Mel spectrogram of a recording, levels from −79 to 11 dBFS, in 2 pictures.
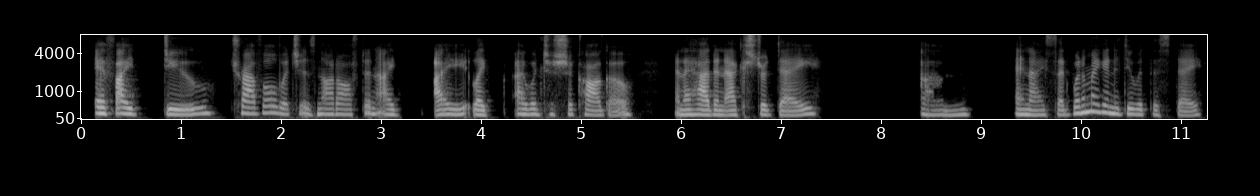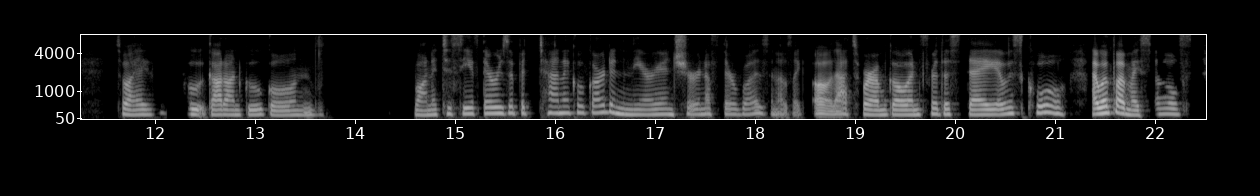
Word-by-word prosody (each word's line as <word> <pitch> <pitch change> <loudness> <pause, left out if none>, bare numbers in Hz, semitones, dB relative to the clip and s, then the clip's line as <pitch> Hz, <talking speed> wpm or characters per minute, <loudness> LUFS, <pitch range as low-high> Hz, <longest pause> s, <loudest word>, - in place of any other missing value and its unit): If 215 -1 +5
I 200 -3 +6 0.2
do 185 +5 +2
travel, 225 +1 0
which 190 -2 -4
is 195 -5 -5
not 190 0 -1
often, 180 +2 -3
I 175 -6 -1 0.3
I, 180 +4 +3
like, 165 -2 +1 0.2
I 195 -1 +1
went 185 -2 -1
to 180 - -5
Chicago, 170 0 -1 0.4
and 170 - 0
I - - +3
had 170 -1 +4
an 165 -2 +1
extra 165 +1 0
day. 160 +5 -3 1.0
Um, 170 -1 -5 0.4
and 180 -2 +2
I 165 0 -3
said, 165 0 -5
"What 220 - +3
am 260 +3 +4
I 270 - +1
gonna 220 -5 +2
do 190 +1 -1
with 175 -1 -4
this 165 -3 -9
day?" 145 +4 -7 0.4
So 185 - +1
I 175 +1 -1 0.3
Goo 185 0 +2
got 175 0 +2
on 170 -1 +1
Google 165 -2 -2
and 165 +1 -6 0.9
wanted 170 +2 -2
to 200 - -2
see 205 +2 +1
if 205 -1 -3
there 215 0 +2
was 220 0 +3
a - - 0
botanical 225 +2 -2
garden 235 -1 0
in 180 - 0
the 175 0 -2
area, 180 +2 -1
and 180 -1 -2
sure 180 - -2
enough, 190 0 -4
there 185 -1 -3
was. 200 +3 -5
And - - -7
I - - -6
was - - -10
like, - - -11
"Oh, 105 -2 +4
that's 95 +1 -1
where 180 -2 +5
I'm 165 +1 +3
going 170 0 +3
for 195 +2 -2
this 185 0 -2
day." 175 0 +3
It - - +3
was 215 +3 0
cool. 235 -5 +1 0.2
I 195 - +10
went 225 +2 +9
by 220 -3 +9
myself. 185 +3 -2
180 Hz, 200 wpm, -24 LUFS, 170-205 Hz, 1.0 s, I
